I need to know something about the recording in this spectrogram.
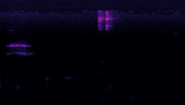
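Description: Near silence: room tone, with a faint short tone just after the start and a couple of faint clicks a little past the middle.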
